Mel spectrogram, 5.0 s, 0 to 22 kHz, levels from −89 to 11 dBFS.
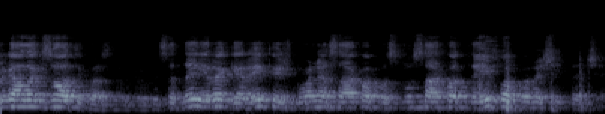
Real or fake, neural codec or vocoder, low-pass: real; none; 7.2 kHz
